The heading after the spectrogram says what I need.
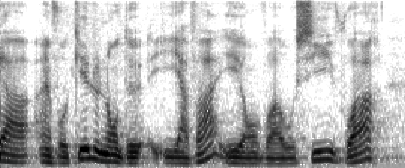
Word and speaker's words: Yahvah: mais la vrai lecture de ce terme c'est yava je vais vous apprendre directement mais tout d'abord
